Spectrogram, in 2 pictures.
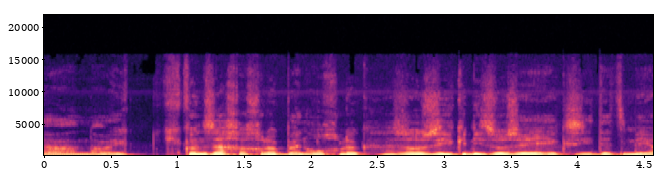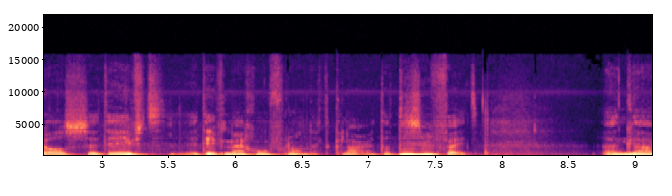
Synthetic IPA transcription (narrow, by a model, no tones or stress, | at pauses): ja̰ːna̰wɪk | əkənzɛχəχəlɵk̚bɛjənɔnχəlɵkzowziɪkətnitzowzɪːɹɪkz̥idɪtmɪːəɹɑ̰lˠsətɦejftətɦeftmɛjχəʋoːnvərɑndəɹtklaːɹdɑtɪsənfɛjt | ɛn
